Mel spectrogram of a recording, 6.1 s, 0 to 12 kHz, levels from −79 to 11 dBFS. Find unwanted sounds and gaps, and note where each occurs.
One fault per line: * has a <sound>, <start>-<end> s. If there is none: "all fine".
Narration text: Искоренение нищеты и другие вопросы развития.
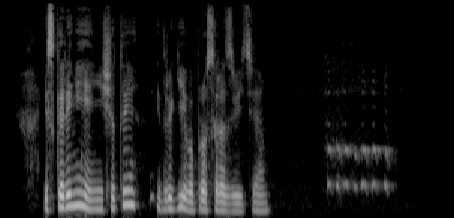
* has a laugh, 4.3-5.3 s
